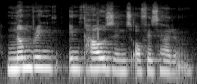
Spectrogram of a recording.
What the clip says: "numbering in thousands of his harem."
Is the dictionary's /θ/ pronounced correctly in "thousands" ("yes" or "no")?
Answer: no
